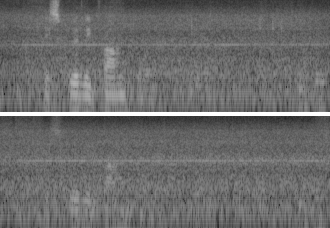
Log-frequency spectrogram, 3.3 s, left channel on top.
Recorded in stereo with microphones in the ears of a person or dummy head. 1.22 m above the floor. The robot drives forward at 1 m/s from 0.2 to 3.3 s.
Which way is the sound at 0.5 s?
45° left (ahead or behind).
